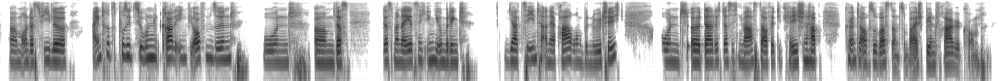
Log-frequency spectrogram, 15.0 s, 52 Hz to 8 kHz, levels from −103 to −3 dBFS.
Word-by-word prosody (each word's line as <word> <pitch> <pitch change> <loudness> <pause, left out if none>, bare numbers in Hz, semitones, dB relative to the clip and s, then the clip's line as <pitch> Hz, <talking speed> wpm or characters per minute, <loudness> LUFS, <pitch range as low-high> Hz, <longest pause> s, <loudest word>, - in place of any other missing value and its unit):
ähm, 165 -1 -3
und 175 - -2
dass 165 -1 -1
viele 175 -3 +2 0.4
Eintrittspositionen 230 -3 -2
grade 210 0 +7
irgendwie 215 0 -8
offen 205 +4 +1
sind 205 +1 -3 0.4
und, 170 0 -7
ähm, 165 0 +1
dass 160 +1 +3 0.5
dass 180 +1 -3
man 175 -1 -1
da 165 - +5
jetzt 175 +3 +3
nicht 190 -1 -10
irgendwie 185 -2 -4
unbedingt 170 0 -1 0.6
Jahrzehnte 180 +3 0
an - - -4
Erfahrung 175 +1 +3
benötigt. 165 +8 -1 0.6
Und, 180 -2 -4
äh, 170 -1 +5
dadurch, 170 +1 +5
dass 175 0 -2
ich - - -10
'n 175 - -15
Master 155 +1 +4
of 160 - -2
Education 165 +2 -1
habe, 170 0 +5 0.4
könnte 180 +2 -1
auch 160 -2 0
so 165 +1 -5
was 155 +2 +3
dann 130 - -6
zum - - -8
Beispiel 150 - +1
infrage 145 -2 +3
kommen. - - -11
175 Hz, 170 wpm, -26 LUFS, 165-190 Hz, 0.6 s, grade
